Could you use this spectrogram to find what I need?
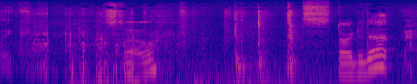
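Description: A car door opens with a click.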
